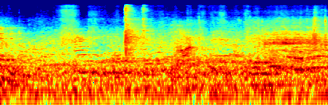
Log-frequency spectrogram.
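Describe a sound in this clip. Sheets of paper rustle close by.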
